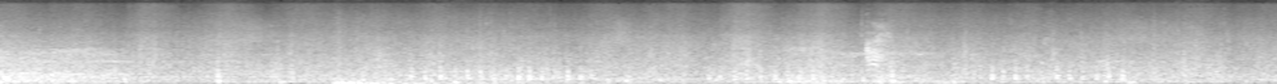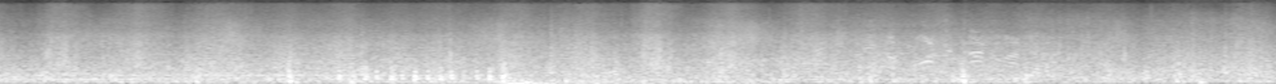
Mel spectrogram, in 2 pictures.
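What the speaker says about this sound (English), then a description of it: "Wind's getting vicious." Strong wind roars steadily over crashing ocean waves on the open sea aboard a sailing ship in the Assassin's Creed Rogue video game, a loud continuous wash with no pauses.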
